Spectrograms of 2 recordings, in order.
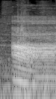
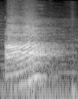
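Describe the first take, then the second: First: It is said with the third tone. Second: It is said with the first tone.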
